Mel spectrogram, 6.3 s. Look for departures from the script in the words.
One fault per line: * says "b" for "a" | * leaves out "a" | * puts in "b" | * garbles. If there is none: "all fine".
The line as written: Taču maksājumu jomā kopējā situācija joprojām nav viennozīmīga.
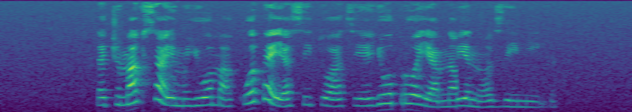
* leaves out "nav"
